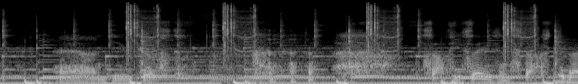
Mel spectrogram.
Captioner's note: dramatic music; laughs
